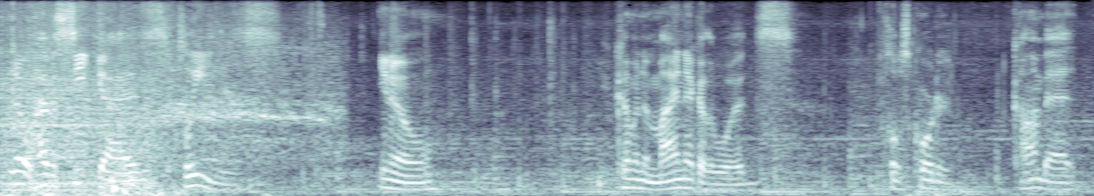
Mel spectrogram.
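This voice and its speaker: A young man commenting casually on a game he is playing, joking and swearing in excited outbursts. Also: mid-range voice. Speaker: gaming channel host.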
